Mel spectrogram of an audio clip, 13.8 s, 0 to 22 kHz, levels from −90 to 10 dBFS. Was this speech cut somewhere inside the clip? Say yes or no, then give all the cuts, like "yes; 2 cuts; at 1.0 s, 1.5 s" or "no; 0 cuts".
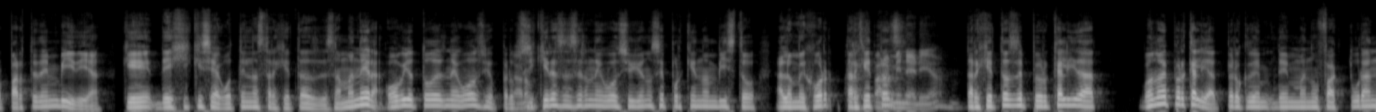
yes; 2 cuts; at 1.1 s, 7.7 s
